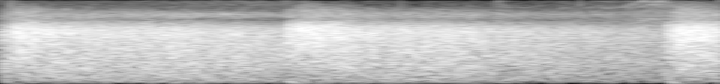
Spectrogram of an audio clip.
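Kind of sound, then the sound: sound effect, cannon salute shots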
